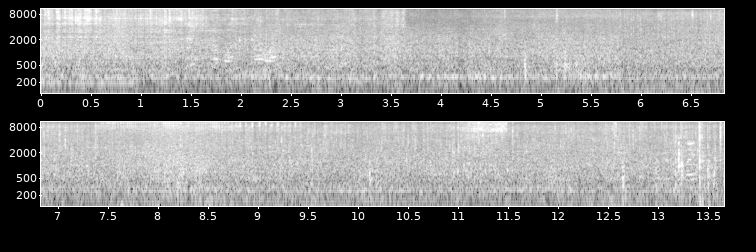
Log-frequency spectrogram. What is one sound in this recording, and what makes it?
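Waves splash against a moving boat's hull.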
